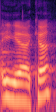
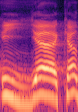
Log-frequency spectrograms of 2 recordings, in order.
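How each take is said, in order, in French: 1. Le son y est court et simple. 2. Le son y est doublé et tenu. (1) "Ne dites pas" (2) "il y a une shadda sur ya"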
